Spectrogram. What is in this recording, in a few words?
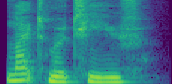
"leitmotiv", British; oʊ - əʊ; English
